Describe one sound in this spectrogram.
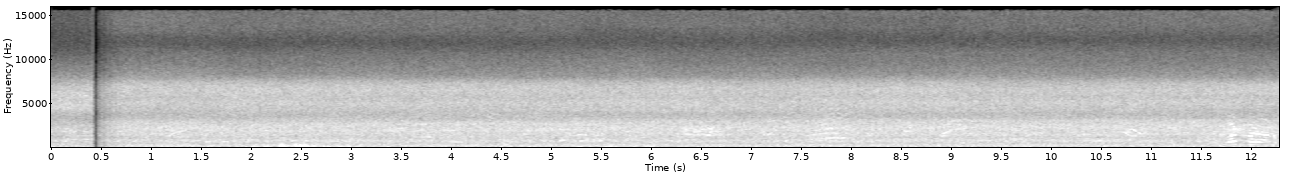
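A waterfall roars steadily outdoors.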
